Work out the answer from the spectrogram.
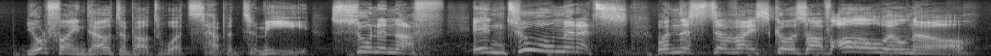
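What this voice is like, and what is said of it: Put-on Scottish accent, Scrooge McDuck-like. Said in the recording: “That sounds like Scrooge McDuck ... the Skittermander version of Sean Connery ... my accent is terrible ... they're Scottish”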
